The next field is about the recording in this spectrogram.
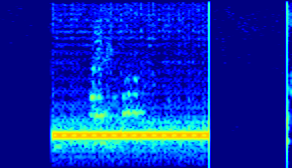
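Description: A telephone tone signals an incoming call about a payroll loan: one steady, mid-pitched beep held for about a second and a half, followed by two sharp clicks.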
